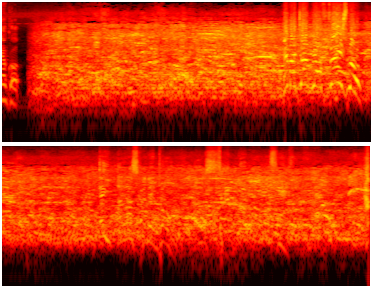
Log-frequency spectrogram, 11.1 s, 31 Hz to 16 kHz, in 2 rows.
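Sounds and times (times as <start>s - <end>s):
crowd chatter: 0.4s - 11.0s.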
